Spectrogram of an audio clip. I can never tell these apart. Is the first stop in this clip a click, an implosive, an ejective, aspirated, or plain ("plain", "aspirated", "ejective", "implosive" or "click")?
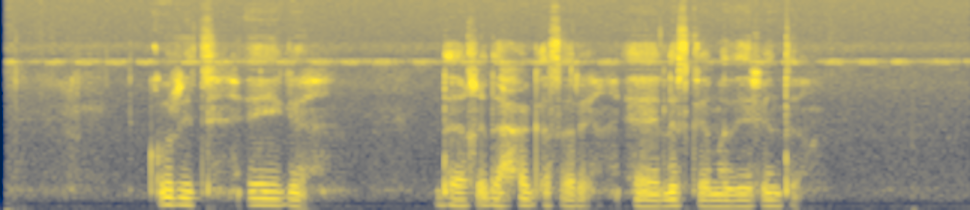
aspirated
